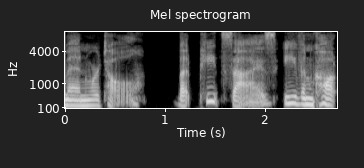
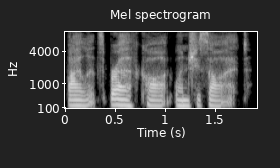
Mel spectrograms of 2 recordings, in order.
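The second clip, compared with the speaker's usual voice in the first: usual speaking voice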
